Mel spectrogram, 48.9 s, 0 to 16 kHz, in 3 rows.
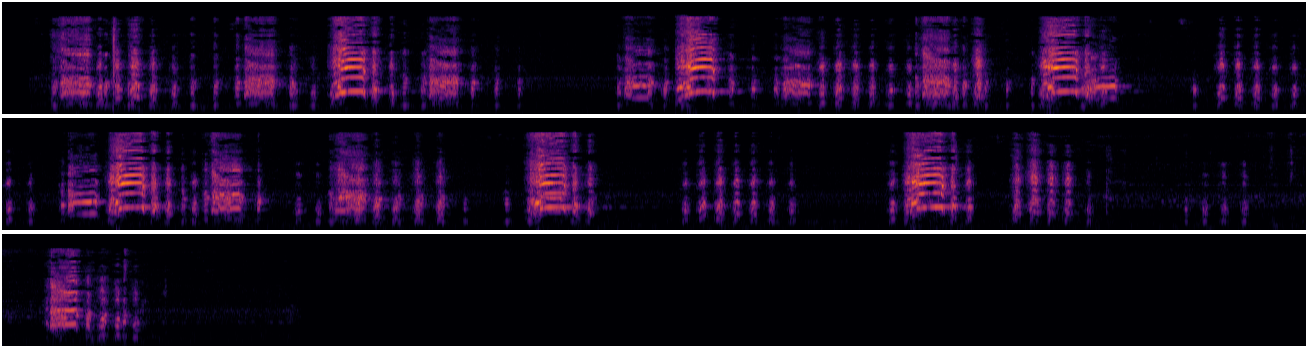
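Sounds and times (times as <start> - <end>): hen cackling and squawking: 0.6 - 6.6, 7.6 - 14.2, 14.9 - 23.9, 24.7 - 26.4, 27.3 - 30.3, 31.0 - 32.1, 33.1 - 34.5.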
